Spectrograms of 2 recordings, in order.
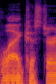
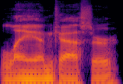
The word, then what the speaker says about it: Lancaster: One in Everett, Washington, Seattle, one in Lancaster, PA, pronounced Lancaster, not Lancaster for everybody out there, which isn't all Amish and horse crap.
